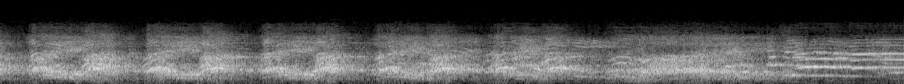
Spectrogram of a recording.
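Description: A crowd of men chants loudly in a steady rhythm.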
